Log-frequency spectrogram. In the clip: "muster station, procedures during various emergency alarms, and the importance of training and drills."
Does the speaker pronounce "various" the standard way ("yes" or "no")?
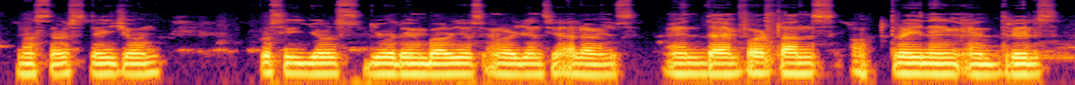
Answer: no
